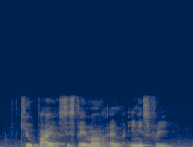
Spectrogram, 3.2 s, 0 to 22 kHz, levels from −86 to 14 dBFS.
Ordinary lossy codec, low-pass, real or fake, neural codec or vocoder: none; none; fake; codec, 16 kHz, 4 kbps, FunCodec, trained on Chinese and English, 50 frames a second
